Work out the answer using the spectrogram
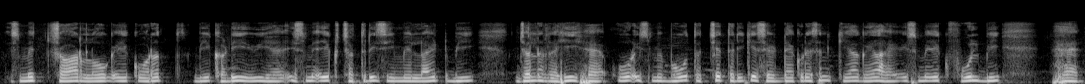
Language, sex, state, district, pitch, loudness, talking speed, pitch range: Hindi, male, Uttar Pradesh, Saharanpur, 160 Hz, -18 LUFS, 190 wpm, 150-170 Hz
